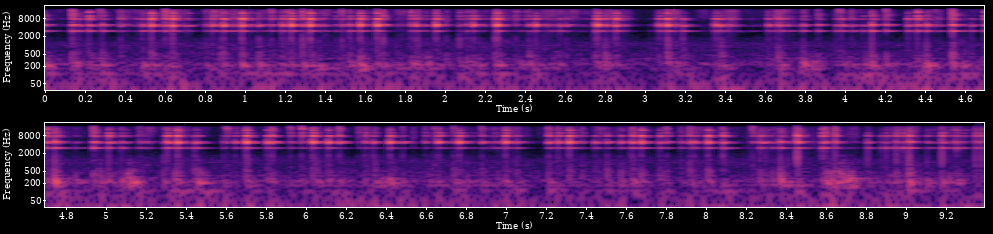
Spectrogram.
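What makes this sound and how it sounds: Long nails tap rapidly on the glass sides and paper label of an empty glass lemonade bottle standing upright on a wooden table. The result is a fast, irregular stream of bright, high clinks and light rattling ticks, each dying away almost instantly.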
